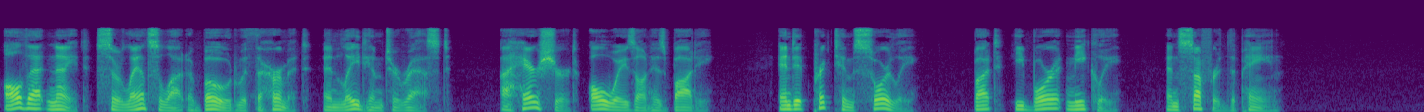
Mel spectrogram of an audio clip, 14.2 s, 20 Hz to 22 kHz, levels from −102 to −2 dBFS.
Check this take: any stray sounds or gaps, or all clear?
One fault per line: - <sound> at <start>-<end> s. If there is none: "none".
none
